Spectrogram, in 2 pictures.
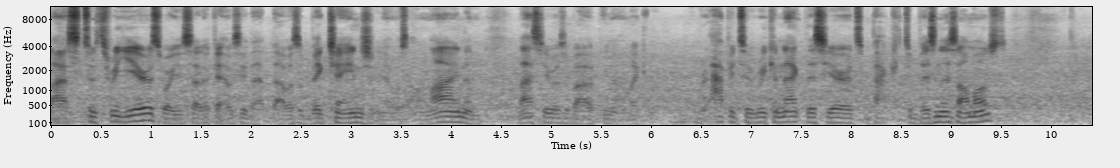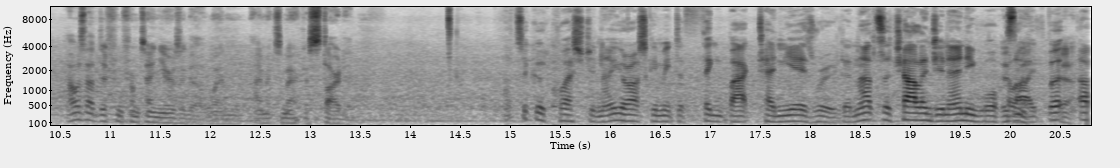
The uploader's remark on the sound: Live from #IMEXAmerica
